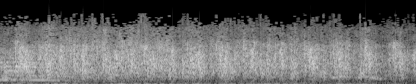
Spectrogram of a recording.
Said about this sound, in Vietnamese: Trong tràng pháo tay đó.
